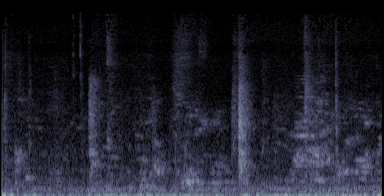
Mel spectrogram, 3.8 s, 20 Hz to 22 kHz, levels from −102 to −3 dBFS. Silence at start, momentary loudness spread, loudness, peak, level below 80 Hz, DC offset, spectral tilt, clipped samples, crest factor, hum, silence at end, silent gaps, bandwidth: 0.05 s; 10 LU; -53 LUFS; -30 dBFS; -52 dBFS; under 0.1%; -5 dB/octave; under 0.1%; 18 dB; none; 0 s; none; 16 kHz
